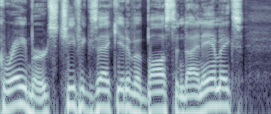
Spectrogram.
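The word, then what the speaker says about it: Raibert: as Boston Dynamics CEO I'm gonna say this is pronounced ray Bert's mark ray Mertz chief executive of Boston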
